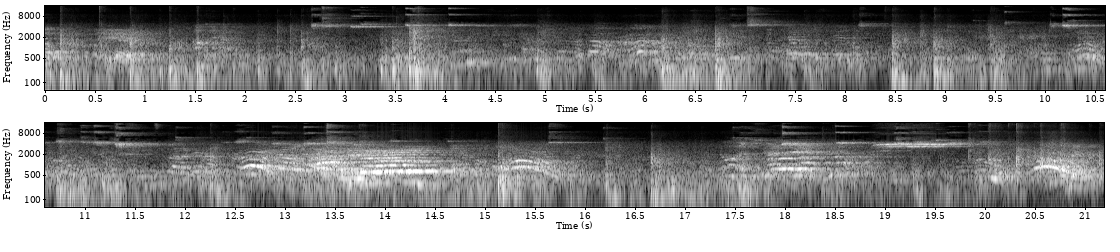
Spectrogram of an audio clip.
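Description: A basketball bouncing on a hardwood gym floor, with players' and spectators' voices calling out, echoing in a large gym hall. The voices are loudest for a few seconds from about twelve seconds in.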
